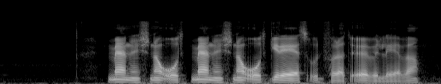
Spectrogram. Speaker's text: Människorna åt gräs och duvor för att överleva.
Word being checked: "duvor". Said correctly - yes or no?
no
